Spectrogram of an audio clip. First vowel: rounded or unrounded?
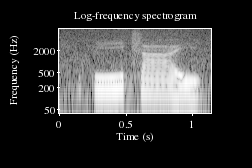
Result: unrounded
